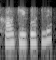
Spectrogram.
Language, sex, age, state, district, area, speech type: Odia, female, 18-30, Odisha, Jagatsinghpur, rural, conversation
